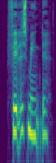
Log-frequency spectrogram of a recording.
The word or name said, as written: fællesmængde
